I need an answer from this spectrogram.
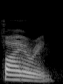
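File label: "firing", English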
